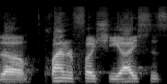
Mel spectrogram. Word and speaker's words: plantar fasciitis: 2 bad knees, what do you call it, plantar fasciitis, or how do you say that?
